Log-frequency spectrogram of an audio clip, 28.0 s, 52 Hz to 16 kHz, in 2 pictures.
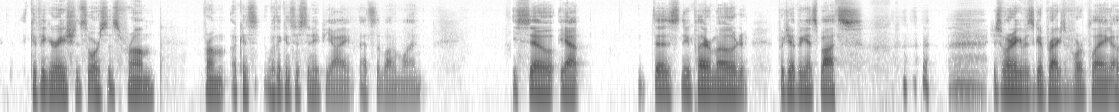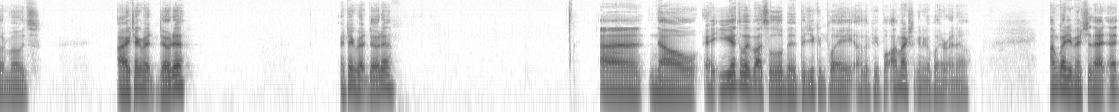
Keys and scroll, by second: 18.4 j, 18.6 j, 19.0 j.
